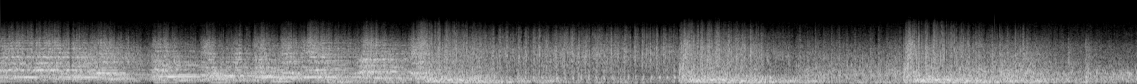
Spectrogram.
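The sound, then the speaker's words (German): Artillery fire shelling enemy positions on Crete during a German paratrooper landing: a loud, dense, continuous rumble broken by a few heavier booming blasts. “Die feindlichen Stellungen werden durch Artillerie sturmreif geschossen.”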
